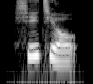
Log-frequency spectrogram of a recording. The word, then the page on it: 喜酒: xǐ jiǔ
